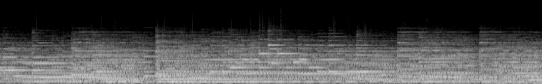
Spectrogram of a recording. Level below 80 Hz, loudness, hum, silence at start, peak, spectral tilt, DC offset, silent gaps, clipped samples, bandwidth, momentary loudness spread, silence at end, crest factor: -34 dBFS; -16 LUFS; none; 0 s; -4 dBFS; -9 dB/octave; under 0.1%; none; under 0.1%; 5.8 kHz; 3 LU; 0 s; 12 dB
